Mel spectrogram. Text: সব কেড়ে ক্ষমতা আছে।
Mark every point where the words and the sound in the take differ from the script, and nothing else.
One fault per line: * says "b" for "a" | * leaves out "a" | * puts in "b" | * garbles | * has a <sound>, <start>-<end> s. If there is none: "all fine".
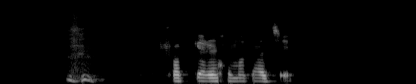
* has a sneeze, 0.7-1.1 s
